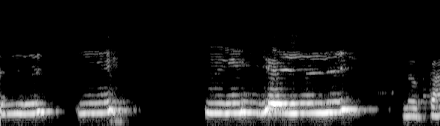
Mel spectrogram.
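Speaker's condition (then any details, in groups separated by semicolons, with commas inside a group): Cerebral palsy; since birth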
